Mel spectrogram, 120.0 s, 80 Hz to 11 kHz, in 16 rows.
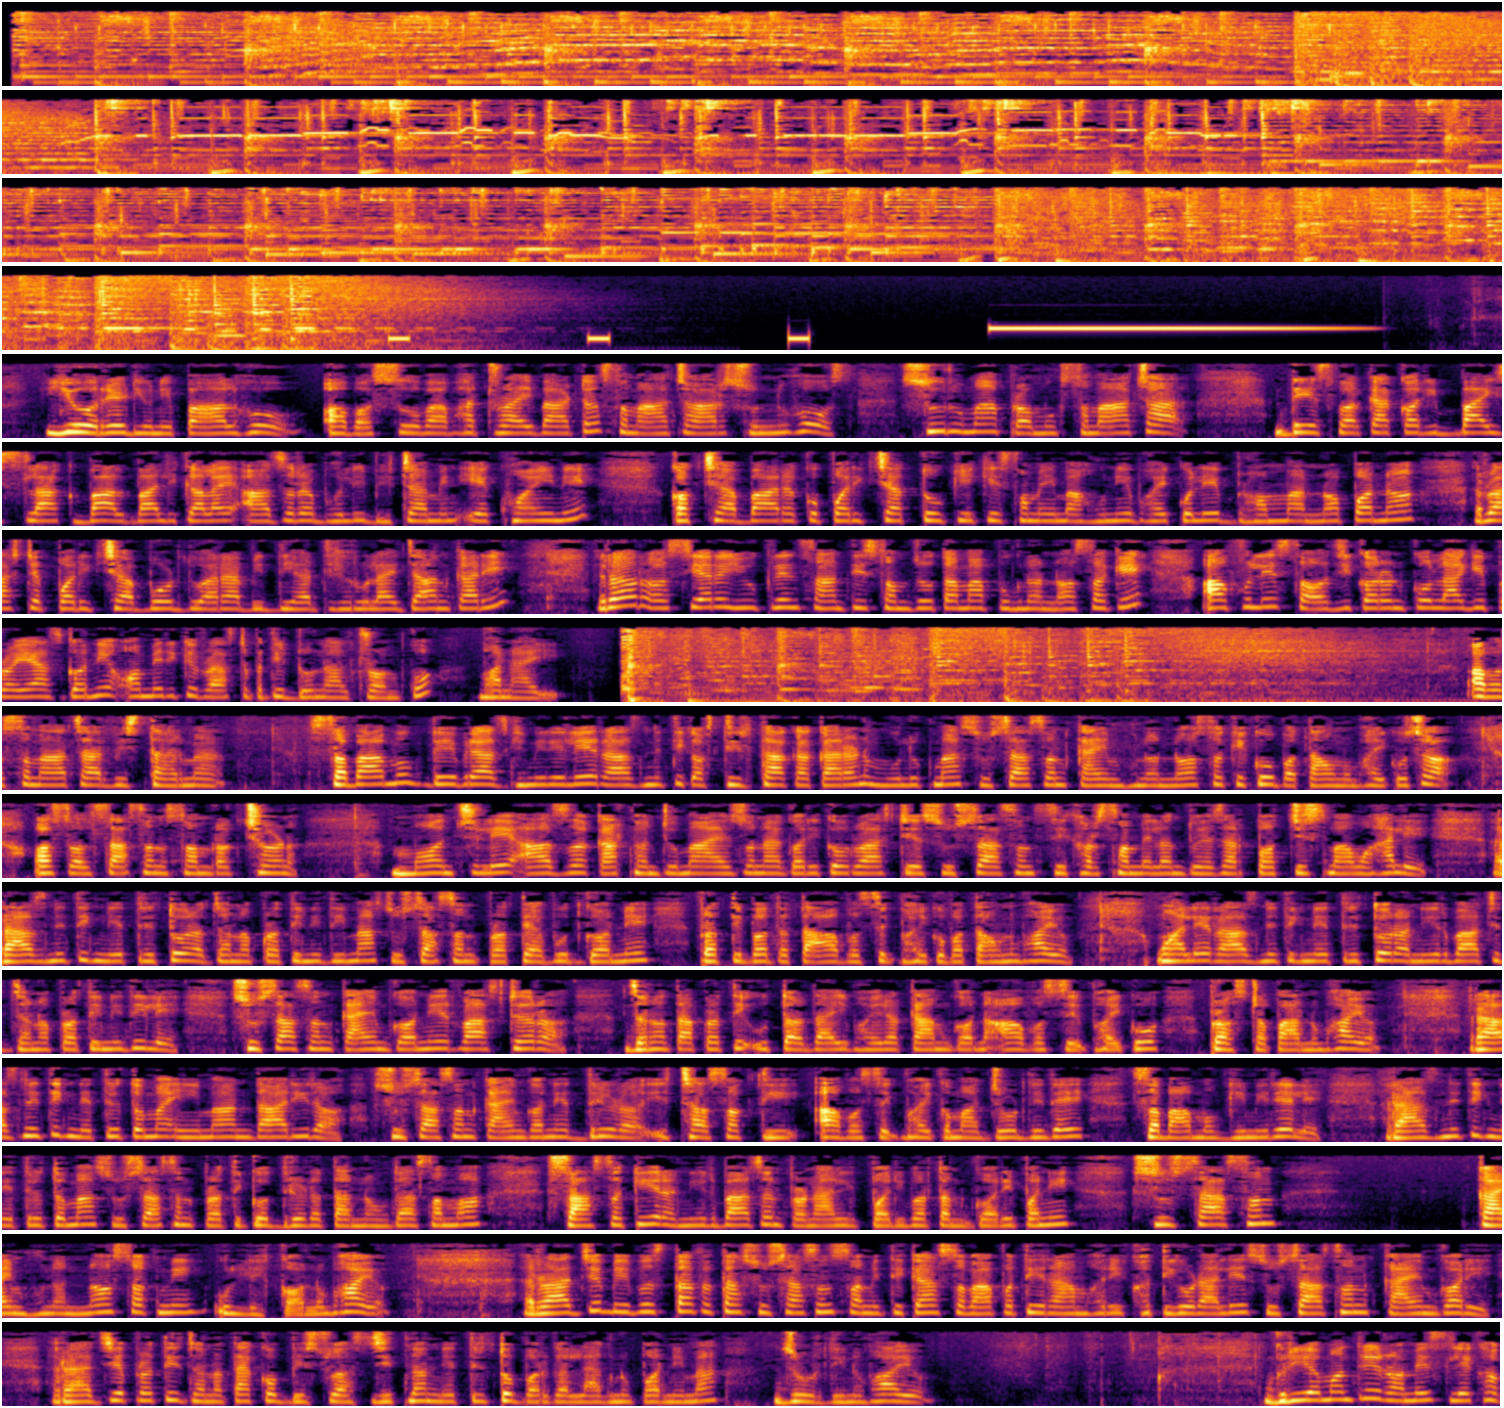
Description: दिउँसो ३ बजेको नेपाली समाचार : ६ वैशाख , २०८२
3pm-Nepali-News-1.mp3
